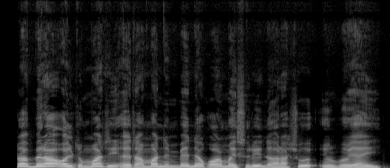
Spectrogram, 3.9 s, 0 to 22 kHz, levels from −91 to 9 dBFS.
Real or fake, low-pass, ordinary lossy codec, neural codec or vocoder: real; none; none; none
